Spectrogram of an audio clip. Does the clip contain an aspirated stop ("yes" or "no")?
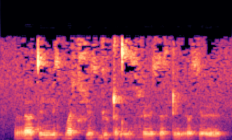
no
